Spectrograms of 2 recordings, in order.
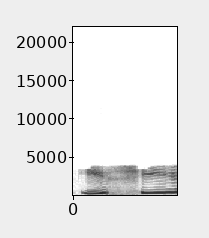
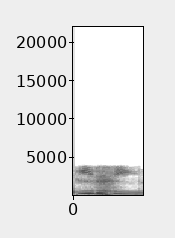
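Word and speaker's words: Aos Sí: So, it's spelled A-O-S-S-I, so two words. And I think it's pronounced Ishi. – Ishi.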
